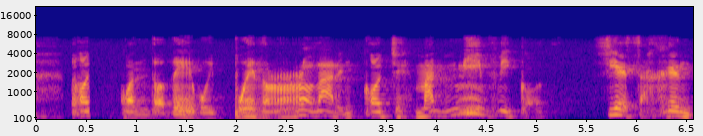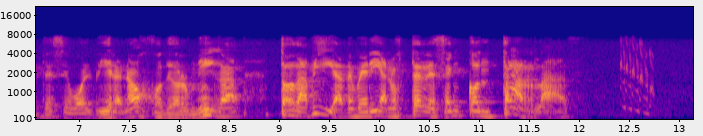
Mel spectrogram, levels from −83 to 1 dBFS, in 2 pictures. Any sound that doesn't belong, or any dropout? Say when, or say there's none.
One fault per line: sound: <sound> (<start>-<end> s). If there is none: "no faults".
sound: laugh (0.4-0.5 s)
sound: chirp (12.4-12.8 s)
